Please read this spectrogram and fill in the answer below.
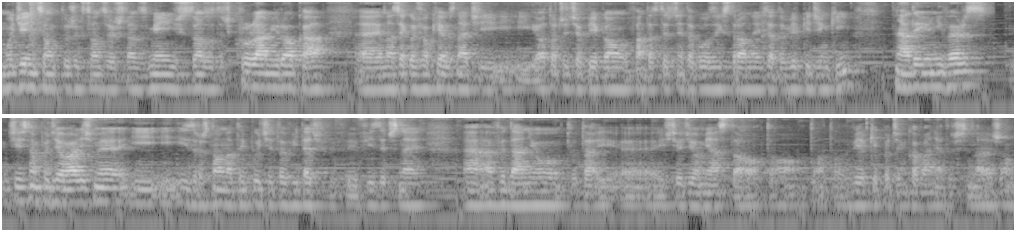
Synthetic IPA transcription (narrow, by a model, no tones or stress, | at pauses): mwɔd͡ʑeɲʲt̪sɔ̃w̃k̚t̪uʐɘxt̪sɔ̃w̃t̪sɔɕt̪awzmʲjeɲit͡ɕxt̪sɔ̃w̃zɔst̪at͡ɕkɾulamʲiɾɔka | nas̬jakɔ̃ɕ̬ɔkʲɛwznat͡ɕḭḭɔ̰t̪ɔt͡ʂɘt͡ɕɔpʲjekɔ̃w̃fant̪ast̪ɘt͡ʂɲɛt̪ɔbɘwɔzixst̪ɾɔnɘizat̪ɔvʲjɛlkʲɛd͡ʑɛŋkʲi | nad̪ɛjuɲivɛɾs | ɡd͡ʑeɕt̪ampɔd͡ʑawalʲiɕmɘiḭzɾɛʂt̪ɔ̃w̃nat̪ɛjpwɘt͡ɕɛt̪ɔvʲid̪at͡ɕfʲizɘt͡ʂnɛj | vɘd̪aɲut̪ut̪a̰jjɛ̰ɕlʲixɔd͡ʑiɔmʲjast̪ɔ̰t̪ɔ̰t̪ɔ̰t̪ɔ̰vʲjɛlkʲɛpɔd͡ʑɛŋkɔvaɲa̰t̪ɛʂɛna̰lɛʐɔ̃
